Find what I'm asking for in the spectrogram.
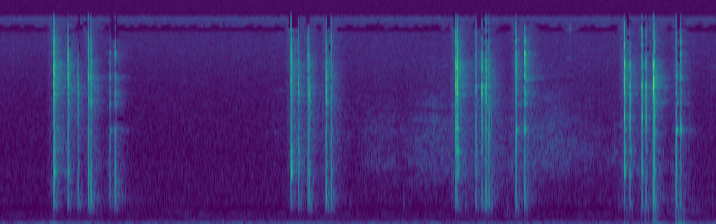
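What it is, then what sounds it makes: Wax-coated LED pillar candle. Fingernails tap and scratch on the sides of a hand-sized, wax-coated flameless LED pillar candle. Quick, dry, bright clicks come in four short clusters, with a soft, hissy scratch between them around the middle, over a quiet low background hum.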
